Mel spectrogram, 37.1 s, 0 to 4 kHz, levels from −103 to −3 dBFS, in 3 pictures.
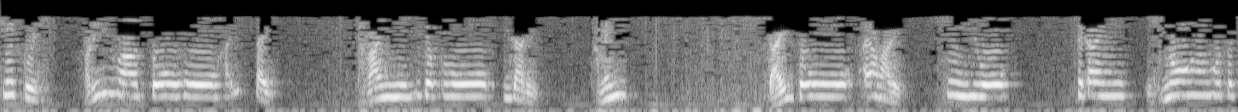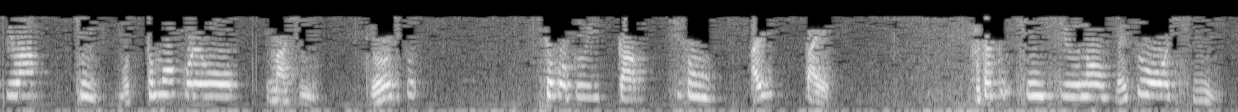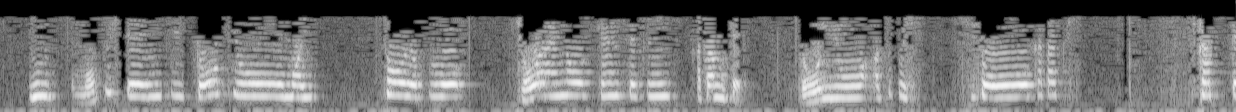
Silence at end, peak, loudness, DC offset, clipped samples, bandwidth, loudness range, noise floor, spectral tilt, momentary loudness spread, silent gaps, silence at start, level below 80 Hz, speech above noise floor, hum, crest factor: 0 s; -2 dBFS; -17 LUFS; under 0.1%; under 0.1%; 2.9 kHz; 4 LU; -45 dBFS; -13 dB/octave; 15 LU; none; 0 s; -56 dBFS; 29 dB; none; 16 dB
